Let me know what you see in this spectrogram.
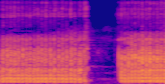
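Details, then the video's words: Yorkshire Terrier puppy in tug-of-war play with a squeaky toy, giving a dense, throaty rattling growl broken by a brief pause, indoors. "Yorkie Growling and playing tug-of-war"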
